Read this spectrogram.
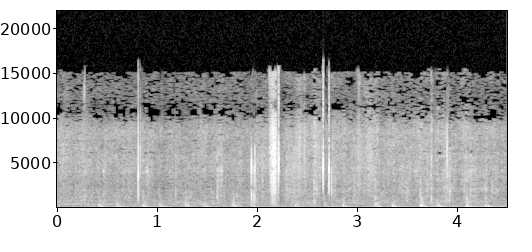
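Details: Irregular dull low thumps, roughly two a second, as the steering wheel is worked; a dry electric power steering telescopic shaft coupling knocking in the column, fixed by removing the motor, cleaning and greasing the coupling, silent afterwards.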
